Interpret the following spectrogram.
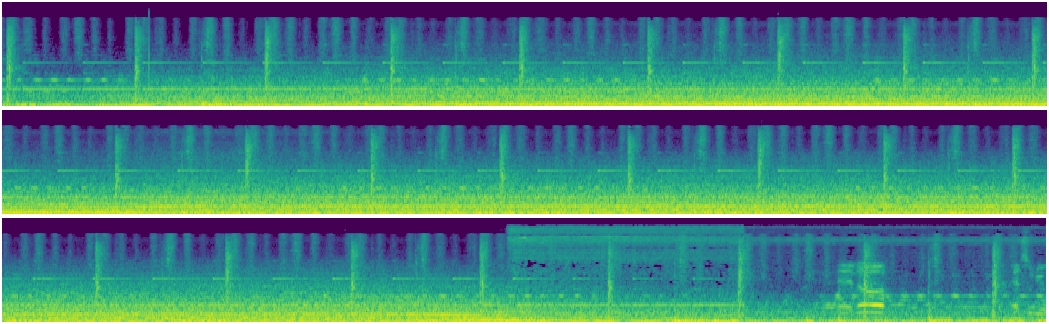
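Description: Hip-hop music with a steady beat.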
